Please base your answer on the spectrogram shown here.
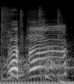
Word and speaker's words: Baunchand: Her name is Sashika Baunchand, and you gotta say it like that. Baunchand. It's French.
